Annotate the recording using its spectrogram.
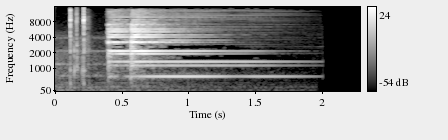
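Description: Two quick mouse-click sound effects, then a bell ding about half a second in that rings on with a slow fade and cuts off suddenly: the notification-bell chime of a subscribe-button animation.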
